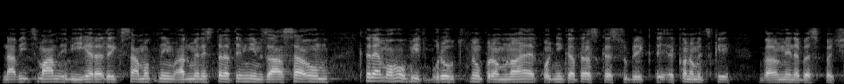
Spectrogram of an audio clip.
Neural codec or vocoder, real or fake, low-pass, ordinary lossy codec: codec, 16 kHz, 16 kbps, FunCodec, trained on LibriTTS, 50 frames a second; fake; 5.4 kHz; none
